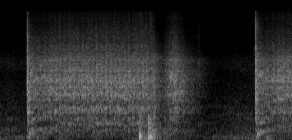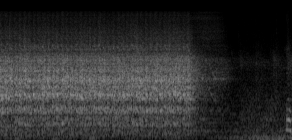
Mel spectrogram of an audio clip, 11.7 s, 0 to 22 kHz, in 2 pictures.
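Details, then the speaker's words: Griz, a V8 wrecker, cranks in two long bursts with ragged popping, sounding like it is trying to backfire, but never catches. The fuel pump is running; the coils were wired in the wrong firing order. "not sure what's going on here like the yeah sound like it was trying to backfire"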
